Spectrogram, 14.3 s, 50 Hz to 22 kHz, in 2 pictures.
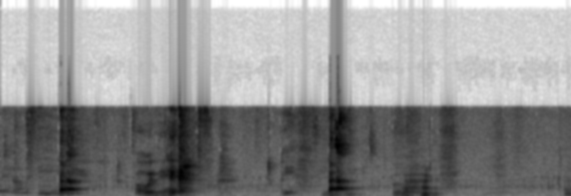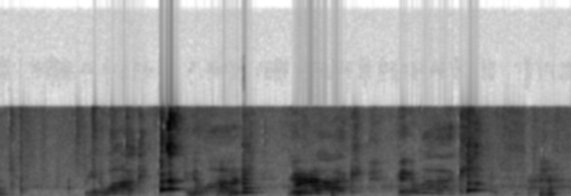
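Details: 9-week-old baby practicing walking and bouncing on a parent's feet: cooing broken by brief, abrupt hiccup catches, with an adult talking nearby; ordinary hiccups.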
